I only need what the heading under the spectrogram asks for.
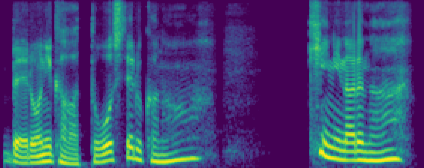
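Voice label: voice, Japanese; Evan; kingsraid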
